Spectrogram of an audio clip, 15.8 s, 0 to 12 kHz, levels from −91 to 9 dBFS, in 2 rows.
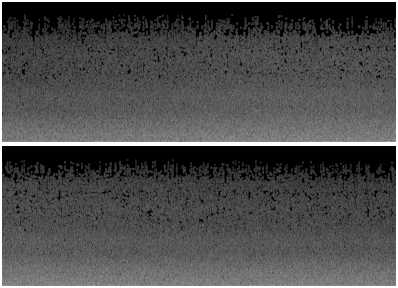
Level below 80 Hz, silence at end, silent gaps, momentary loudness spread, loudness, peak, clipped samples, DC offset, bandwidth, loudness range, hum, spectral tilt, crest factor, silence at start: -40 dBFS; 0 s; none; 2 LU; -34 LUFS; -18 dBFS; under 0.1%; under 0.1%; 11 kHz; 1 LU; none; -4 dB/octave; 14 dB; 0 s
